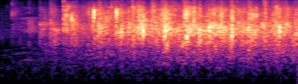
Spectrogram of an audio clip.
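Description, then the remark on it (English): An audience gives a polite golf clap, starting soft and quickly filling out into a steady, even patter of many hands clapping that holds for a few seconds. “Golf clap.”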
